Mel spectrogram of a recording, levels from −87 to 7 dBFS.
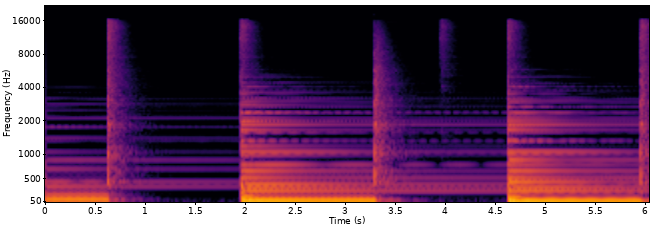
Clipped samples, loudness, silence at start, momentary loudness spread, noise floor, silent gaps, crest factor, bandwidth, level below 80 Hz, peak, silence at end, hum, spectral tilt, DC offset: under 0.1%; -20 LUFS; 0 s; 10 LU; -53 dBFS; none; 18 dB; 16 kHz; -20 dBFS; -2 dBFS; 0 s; none; -7 dB/octave; under 0.1%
